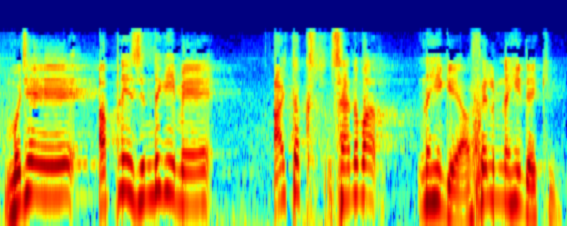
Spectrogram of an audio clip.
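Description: A male preacher telling a story in a sermon, animated, and acting out the dialogue of the people in it. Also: high voice. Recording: muffled, lo-fi recording.

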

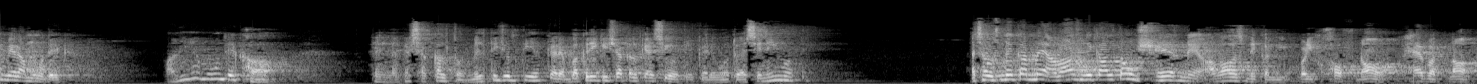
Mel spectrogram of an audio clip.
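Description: A man preaching a sermon, telling stories and swinging between loud and hushed. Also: sits high, big pitch swings. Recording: echoey hall.

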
